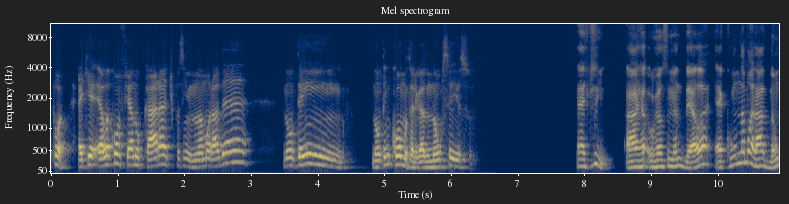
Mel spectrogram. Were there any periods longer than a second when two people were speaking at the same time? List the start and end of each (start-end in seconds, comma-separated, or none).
none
